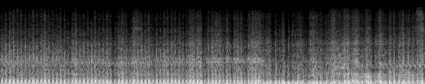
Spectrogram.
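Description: Motorcycle engine running while riding along at road speed, with a heavy, steady low rumble that eases briefly about two and a half seconds in.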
